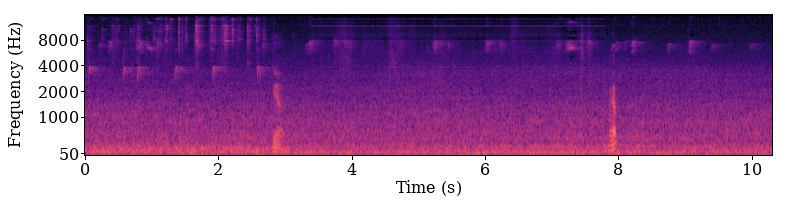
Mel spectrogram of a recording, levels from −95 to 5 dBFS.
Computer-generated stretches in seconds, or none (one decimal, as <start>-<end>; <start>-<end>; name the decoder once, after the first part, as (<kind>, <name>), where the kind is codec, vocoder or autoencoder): 3.4-7.8 (autoencoder, DAC-VAE)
